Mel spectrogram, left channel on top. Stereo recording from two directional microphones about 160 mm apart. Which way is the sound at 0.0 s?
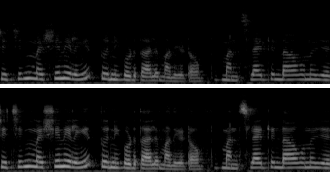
15° right (ahead or behind).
